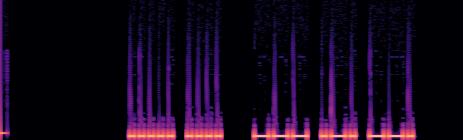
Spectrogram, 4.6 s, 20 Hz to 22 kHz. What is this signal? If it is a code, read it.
Morse code, heard as a keyed tone, about 25 wpm, 700 Hz. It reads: 5H ORG
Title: Winter Field Day Exchanges Encore 25wpm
